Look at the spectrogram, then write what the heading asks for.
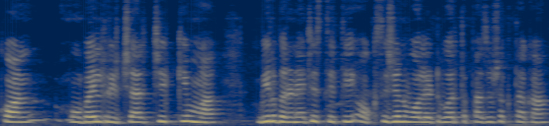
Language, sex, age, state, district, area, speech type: Marathi, female, 30-45, Maharashtra, Osmanabad, rural, read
